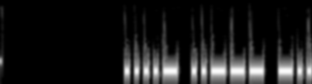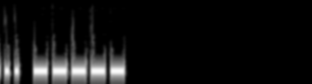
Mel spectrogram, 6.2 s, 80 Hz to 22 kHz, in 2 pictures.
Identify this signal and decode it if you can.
Morse code, heard as a keyed tone, about 25 wpm, 700 Hz. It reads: 4260
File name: practice / 25wpm / Four Letter-Number Combinations - 25wpm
